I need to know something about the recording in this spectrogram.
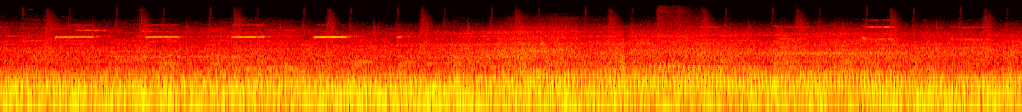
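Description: Steady low rumble of wind and engine from a motorcycle riding through town traffic. A run of five short high beeps, a little under a second apart, sounds in the first four seconds, and two fainter beeps come near the end.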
